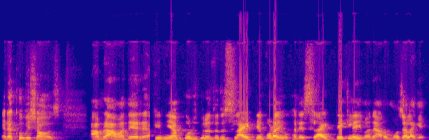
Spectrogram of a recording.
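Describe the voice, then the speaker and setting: A man teaching Quran recitation rules, spelling out each letter and vowel mark and then drawing the words out slowly in a chanted style, asking the listener to repeat. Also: high voice, steady tone, a little mellow, highs cut off. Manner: asks the listener to repeat after him. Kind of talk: step-by-step tajweed lesson.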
